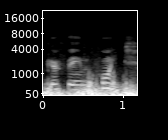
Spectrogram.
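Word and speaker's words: Gantheaume Point: How do you say the name of this place, Ruth? Do you know? Guthine Point. Guthine Point. It's got a funny spelling.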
